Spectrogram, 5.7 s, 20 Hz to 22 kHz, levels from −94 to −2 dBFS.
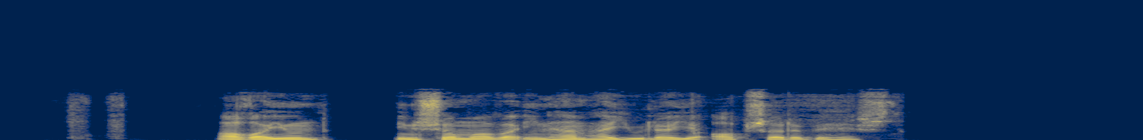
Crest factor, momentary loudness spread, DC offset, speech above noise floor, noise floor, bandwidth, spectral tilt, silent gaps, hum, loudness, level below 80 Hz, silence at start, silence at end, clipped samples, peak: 20 dB; 12 LU; under 0.1%; 36 dB; -56 dBFS; 8 kHz; -6 dB/octave; 1.75-1.98 s; none; -21 LUFS; -62 dBFS; 1.1 s; 1.25 s; under 0.1%; -4 dBFS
